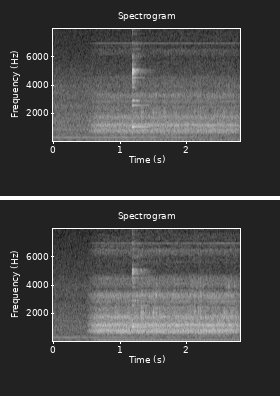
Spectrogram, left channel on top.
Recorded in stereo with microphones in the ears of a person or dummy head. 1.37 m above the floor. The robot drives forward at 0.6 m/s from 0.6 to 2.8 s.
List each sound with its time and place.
1.2 s a bell: 20° left (ahead or behind), 0.7 m; by 1.4 s 25° left (ahead or behind), 0.5 m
